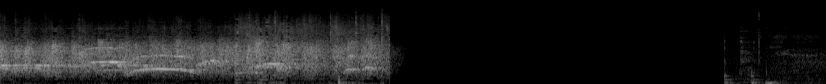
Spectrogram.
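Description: Conference audience applauding presenters at an HIV and adolescence session, a dense, full round of clapping that cuts off abruptly, followed by silence and then a short burst of sound.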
